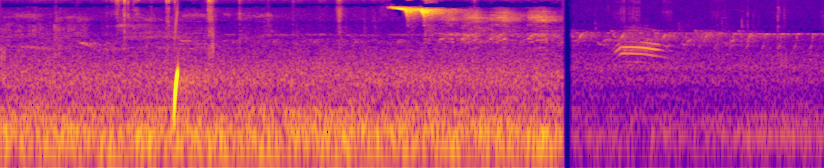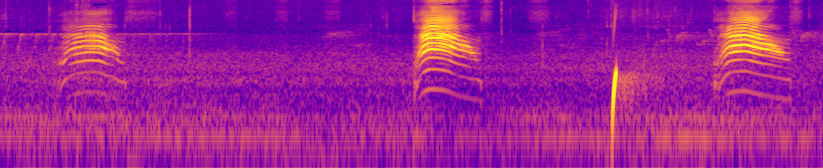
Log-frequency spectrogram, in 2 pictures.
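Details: A rescued serval at a big cat sanctuary in Tampa, Florida, USA, gives three drawn-out, meow-like calls that rise and then fall, each with a rich nasal tone.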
